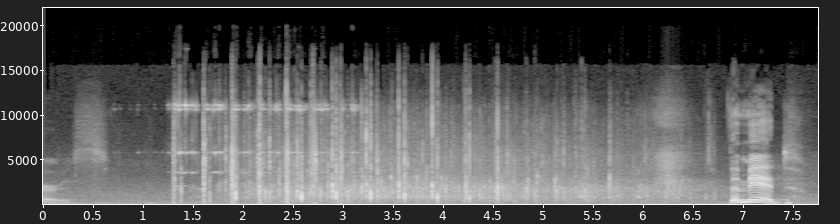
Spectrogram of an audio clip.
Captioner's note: applause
